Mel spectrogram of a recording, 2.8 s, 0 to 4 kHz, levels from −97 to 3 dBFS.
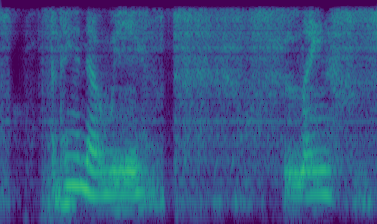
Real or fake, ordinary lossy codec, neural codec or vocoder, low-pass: fake; none; codec, 16 kHz, 1 kbps, X-Codec, HuBERT features, trained on LibriSpeech; 3.6 kHz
